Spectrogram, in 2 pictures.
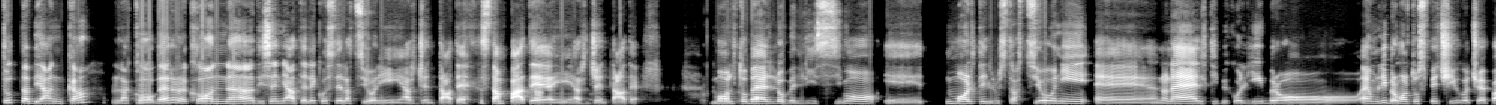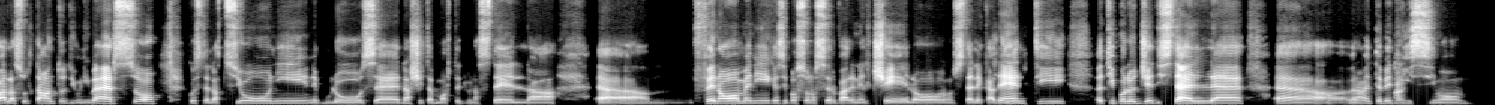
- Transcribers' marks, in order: in English: "cover"; unintelligible speech; other background noise; drawn out: "libro"; tapping; other noise
- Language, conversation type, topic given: Italian, podcast, Che cosa accende la tua curiosità quando studi qualcosa di nuovo?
